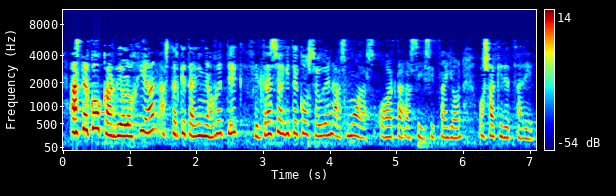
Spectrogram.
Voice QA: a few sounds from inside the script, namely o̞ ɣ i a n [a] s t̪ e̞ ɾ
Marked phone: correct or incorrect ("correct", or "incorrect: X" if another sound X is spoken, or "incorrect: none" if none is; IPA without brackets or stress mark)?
correct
